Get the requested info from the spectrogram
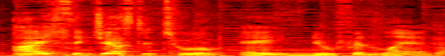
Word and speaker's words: Newfoundland: How it's spelled, but anyone who knows anything about Newfoundland culture knows that it's pronounced Newfoundland.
